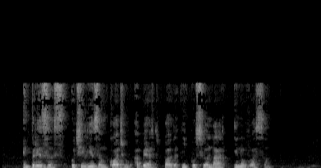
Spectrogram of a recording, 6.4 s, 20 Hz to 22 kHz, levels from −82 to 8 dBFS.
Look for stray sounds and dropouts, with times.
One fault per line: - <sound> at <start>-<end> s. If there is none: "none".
none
